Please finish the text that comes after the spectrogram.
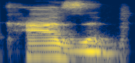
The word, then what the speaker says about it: cousin: Nah, ini tulisannya chosen, tapi bacanya cousin. Cousin. Cousin, jadi S-nya jadi Z gitu ya.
